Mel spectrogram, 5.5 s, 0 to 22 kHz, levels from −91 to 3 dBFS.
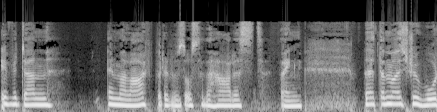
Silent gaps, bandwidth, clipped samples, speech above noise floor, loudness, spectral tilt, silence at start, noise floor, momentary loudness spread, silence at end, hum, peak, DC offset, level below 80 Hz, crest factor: none; 11 kHz; 0.3%; 28 dB; -10 LUFS; -4.5 dB/octave; 0 s; -38 dBFS; 10 LU; 0 s; none; 0 dBFS; under 0.1%; -32 dBFS; 10 dB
